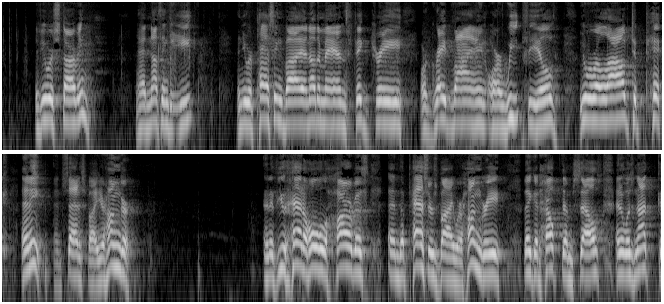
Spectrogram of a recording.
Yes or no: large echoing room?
yes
